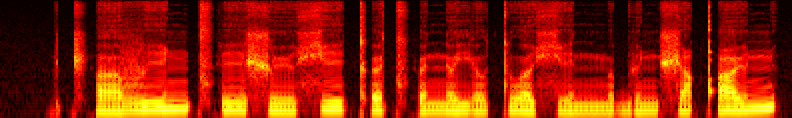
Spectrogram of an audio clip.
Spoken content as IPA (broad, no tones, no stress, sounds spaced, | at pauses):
t͡ʃʼ ɐ v i ɲ t͡sʼ i ʃ y ç i kʼ ʏ t͡sʼ ʏ n ʏ j ʏ tʷ œ ç i n m ʏ b y ɲ ʃ i qʼ y ɲ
